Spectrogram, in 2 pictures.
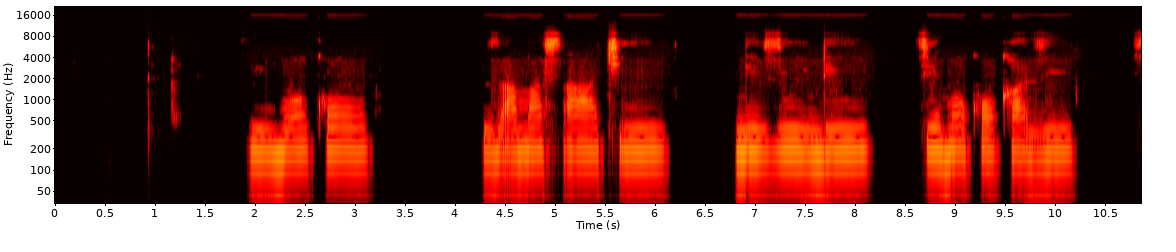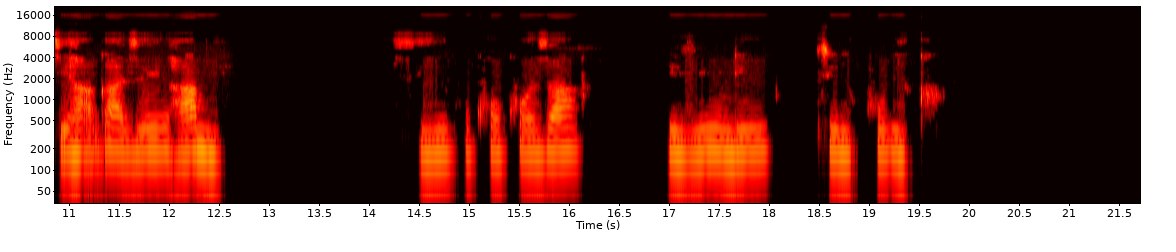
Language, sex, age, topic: Kinyarwanda, female, 50+, agriculture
